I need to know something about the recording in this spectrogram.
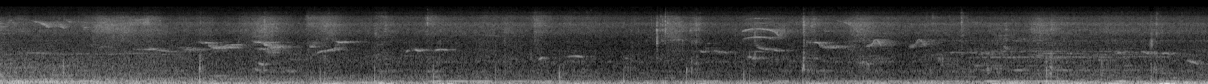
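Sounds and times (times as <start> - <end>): steady low rumble: 0.0 - 3.0
birds chirping and whistling: 0.0 - 6.0, 6.6 - 12.0.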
